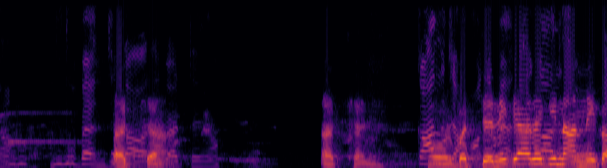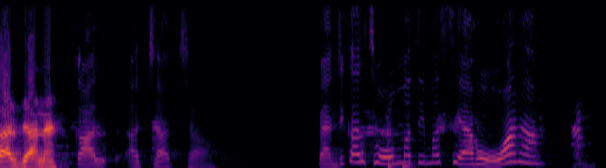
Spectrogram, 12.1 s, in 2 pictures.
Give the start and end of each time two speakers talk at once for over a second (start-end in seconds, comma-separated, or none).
4.3-6.1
